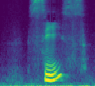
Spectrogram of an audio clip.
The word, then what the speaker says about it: six: zero ah do qua cat sang sis set number six is spelled s i x but we pronounce it Sis the number seven is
